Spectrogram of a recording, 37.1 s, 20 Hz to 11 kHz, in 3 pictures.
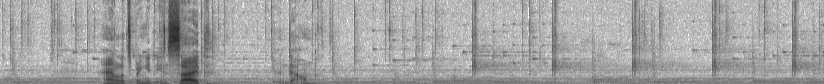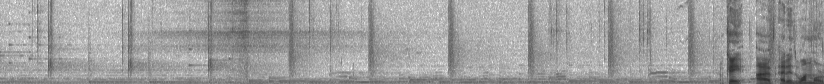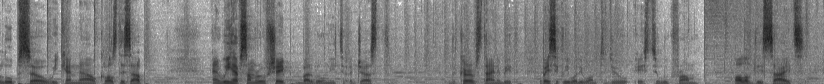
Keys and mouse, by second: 0.4 1, 0.6 click, 1.0 g, 2.4 middle click, 3.1 g, 4.9 middle click, 5.7 click, 6.0 middle click, 6.2 g, 8.0-9.5 middle drag, 9.6 g, 11.3 click, 11.5 middle click, 12.7 click, 13.0-14.1 middle drag, 14.4 g, 16.9 g, 21.0 ctrl+r, 22.0 middle click, 24.2 2, 24.4 click, 25.3 f, 25.6 f, 26.3-28.1 middle drag, 28.2 1, 28.5 click, 28.8 middle click, 29.6 g, 31.4 KP_3, 32.8 g, 36.9 g.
